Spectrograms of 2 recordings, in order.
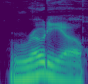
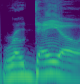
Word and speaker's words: rodeo: Anyway, track 16, Hoedown, from the ballet Rodeo, or Rodeo as they pronounce it. It's rodeo, but people pronounce it Rodeo because they're pretentious, I guess.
